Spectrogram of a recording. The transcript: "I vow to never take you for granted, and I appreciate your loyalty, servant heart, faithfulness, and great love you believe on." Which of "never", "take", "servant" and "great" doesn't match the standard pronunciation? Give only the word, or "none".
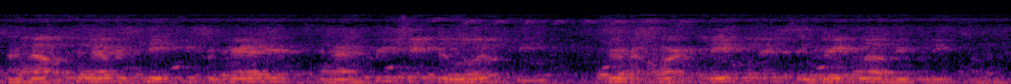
servant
